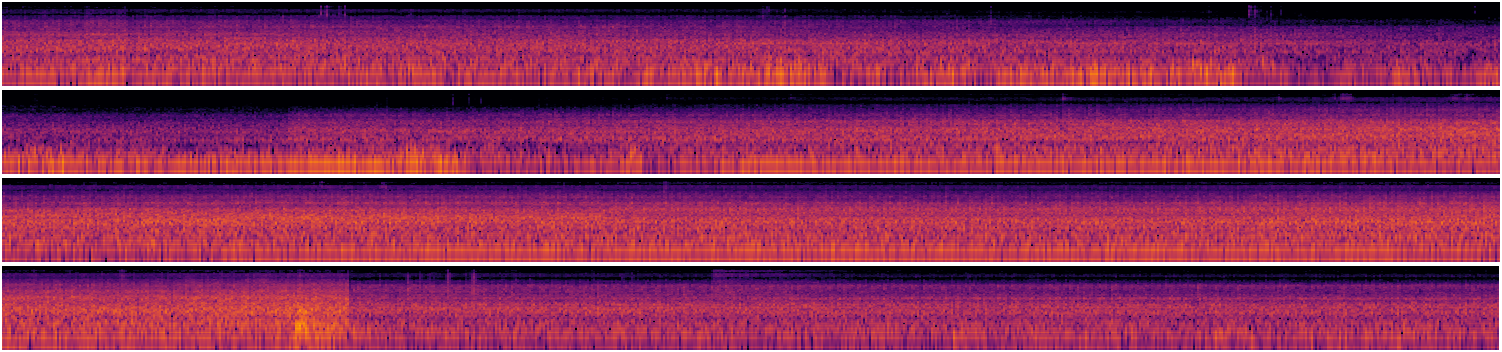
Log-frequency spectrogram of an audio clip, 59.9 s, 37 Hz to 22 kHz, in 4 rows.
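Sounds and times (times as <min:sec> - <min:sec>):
diesel truck engine droning: 0:00.0 - 0:59.9
loud thump: 0:47.8 - 0:48.4.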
